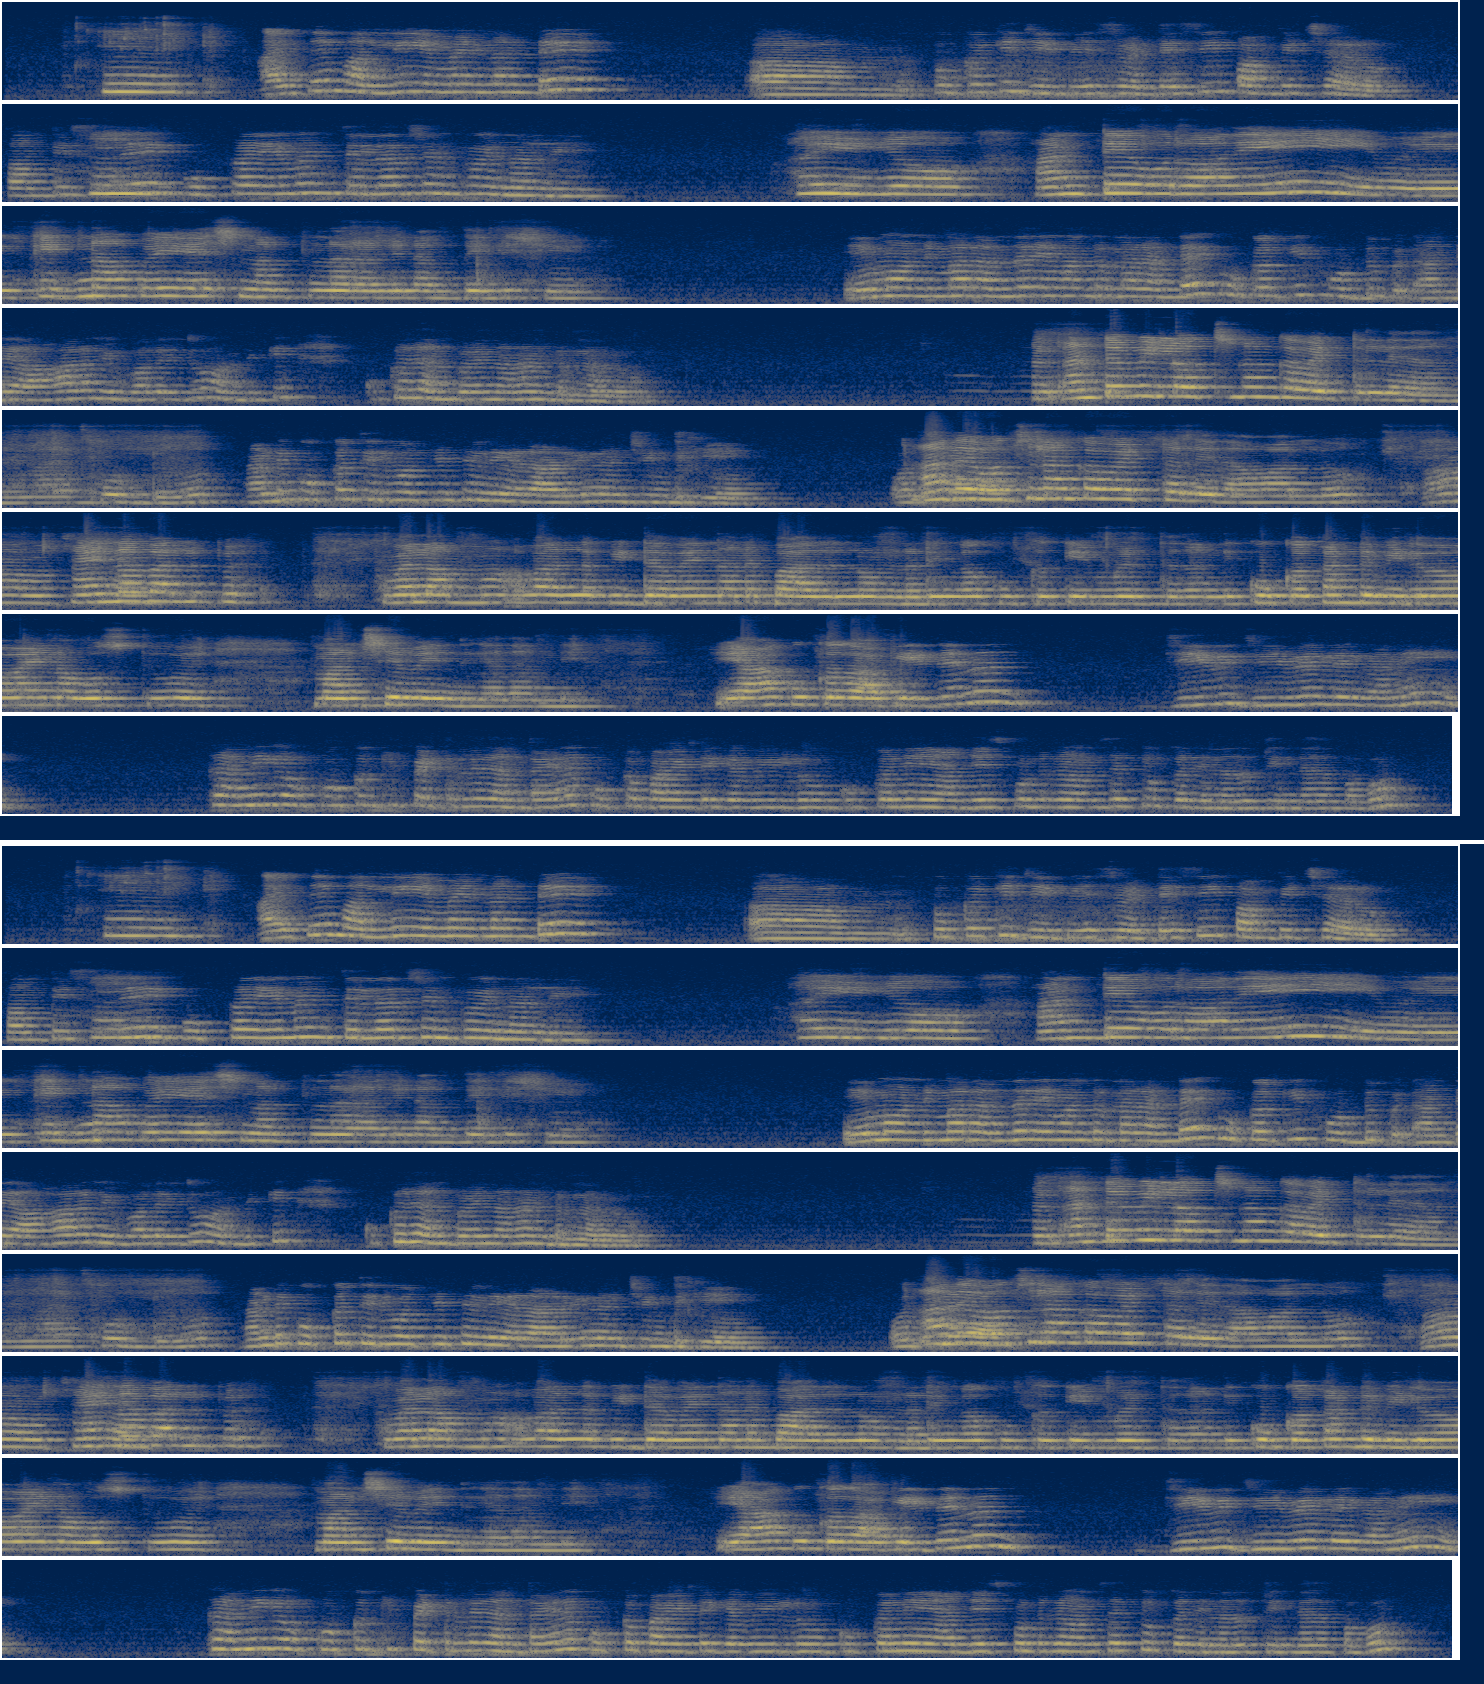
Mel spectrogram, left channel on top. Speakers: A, on the left; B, on the right.
A: మ్
B: అయితే మళ్ళీ ఏమైందంట? ఆ కుక్కకి జిపిఎస్ పెట్టేసి పంపించారు. పంపిస్తే
A: ఉమ్.
B: కుక్క ఏమంది తెల్లారే చనిపోయిందండి.
A: అయ్యో అంటే ఎవరో అది ఈ కిడ్నాపే చేసినట్టున్నారండి నాకు దెలిసి
B: ఏమో అండి మరి అందరూ ఏమంటున్నారంటే కుక్కకి ఫుడ్ అంటే ఆహారం ఇవ్వలేదు అందుకే కుక్క చనిపోయింది అని అంటున్నారు
A: అంటే వీళ్ళు వచ్చినాంక పెట్టలేదండి మరి ఫుడ్
B: అంటే కుక్క తిరిగి వచ్చేసింది కదా అడవి నుంచి ఇంటికి వచ్చిన
A: అదే
B: కా
A: వచ్చినాంక పెట్టలేదా వాళ్ళు
B: ఆ వచ్చిన
A: అయినా
B: కాంచి
A: వాళ్ళు పె వాళ్ళ అమ్మ వాళ్ళ బిడ్డవొయిననే బాధల్లో ఉన్నది ఇంక కుక్కకి ఏం పెడు తదండి కుక్క కంటే విలువ వైన వస్తువే మనిషే పోయింది కదండి యా కుక్కగా
B: దేనా జీవి జీవేలే కానీ కానీ ఇగ కుక్కకి పెట్టలేదంట అయినా కుక్క బయటకి వీళ్ళు కుక్కనే అది చేస్ కుంటనేమో అనే సరికి కుక్క తినదు తిండేదే పాపం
